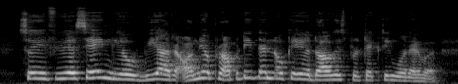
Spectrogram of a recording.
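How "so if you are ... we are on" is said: plain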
